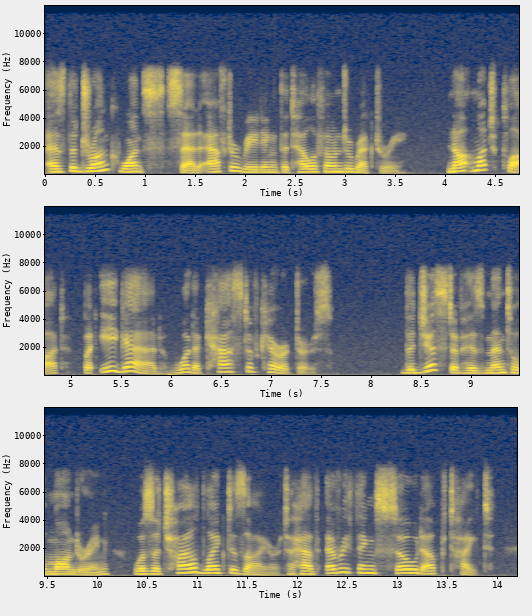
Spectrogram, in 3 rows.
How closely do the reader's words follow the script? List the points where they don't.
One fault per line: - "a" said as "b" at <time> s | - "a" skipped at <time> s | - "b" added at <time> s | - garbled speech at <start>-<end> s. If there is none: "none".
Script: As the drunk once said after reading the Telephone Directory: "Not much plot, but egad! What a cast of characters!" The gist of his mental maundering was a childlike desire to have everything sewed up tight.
none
